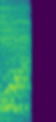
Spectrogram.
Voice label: "Ow!", Female

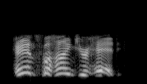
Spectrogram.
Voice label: Voices Order To Surrender Male Young; rebel cops 2019 gamerip

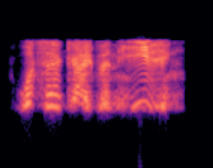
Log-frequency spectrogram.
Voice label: Voices Heavy Spotted Male

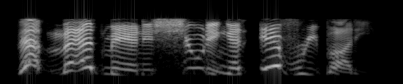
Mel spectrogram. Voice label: Voices Male Young; rebel cops 2019 gamerip

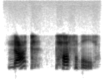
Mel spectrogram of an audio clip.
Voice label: Voices Refuse Female; Rebel Cops

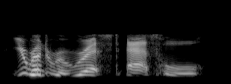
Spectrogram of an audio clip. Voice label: Voices Order To Surrender Male Young

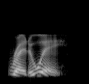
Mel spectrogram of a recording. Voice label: Confirmation Female

